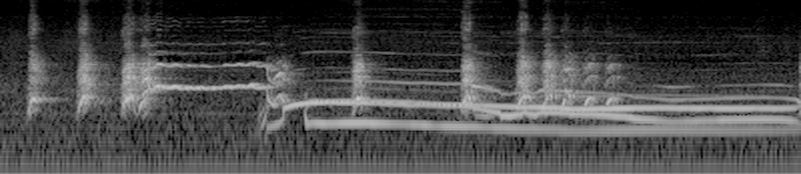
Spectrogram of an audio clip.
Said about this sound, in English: Give this a listen. The higher pitched yipping and barking with the drawn out yip yip yip howl is the coyotes. The long drawn out howl is our two wolves harmonizing with each other.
